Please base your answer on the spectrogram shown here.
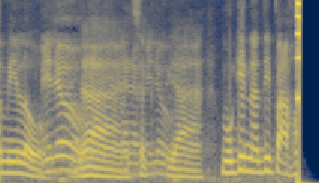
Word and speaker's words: MULO: tamilo ya iya ya Milo ya tulisannya mulut Tapi bacanya Milo Setia mungkin nanti pak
